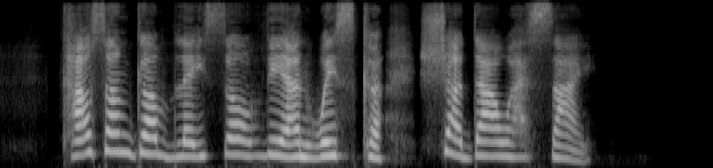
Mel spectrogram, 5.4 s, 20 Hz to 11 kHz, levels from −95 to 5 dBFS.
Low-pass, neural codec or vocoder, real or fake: 9.9 kHz; codec, 16 kHz in and 24 kHz out, 0.4 kbps, LongCat-Audio-Codec, two codebook decoder; fake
